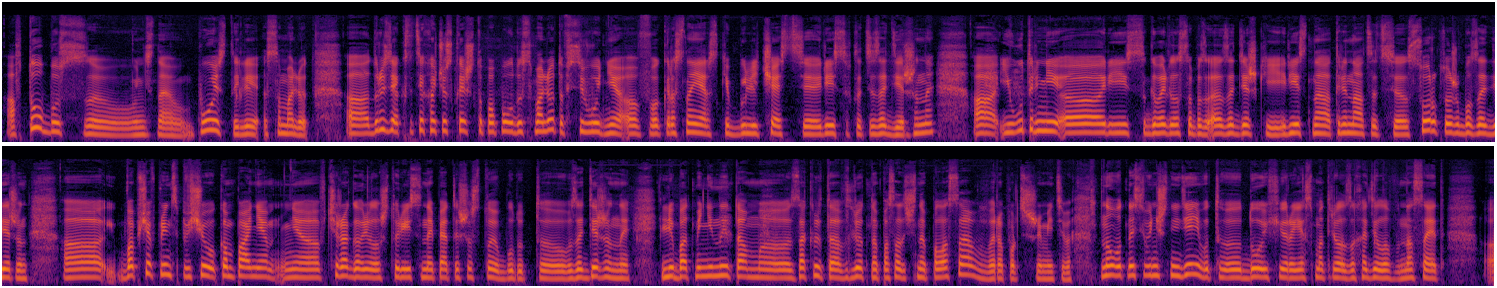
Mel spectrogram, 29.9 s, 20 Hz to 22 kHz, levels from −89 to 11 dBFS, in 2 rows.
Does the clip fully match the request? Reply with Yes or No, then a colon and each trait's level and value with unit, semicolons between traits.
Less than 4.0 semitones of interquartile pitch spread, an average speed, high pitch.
Yes: average, 3.2 semitones; average, 140 wpm; high, 200 Hz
